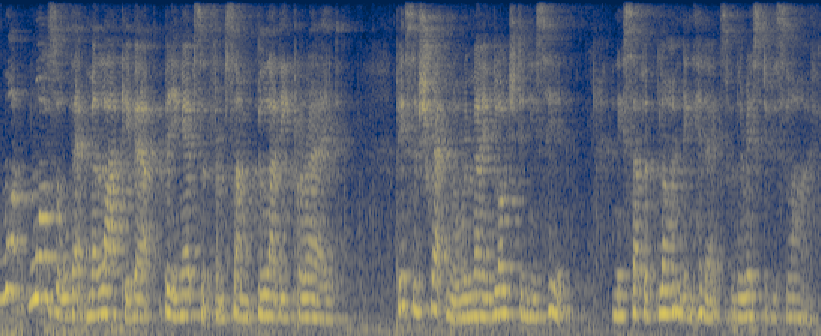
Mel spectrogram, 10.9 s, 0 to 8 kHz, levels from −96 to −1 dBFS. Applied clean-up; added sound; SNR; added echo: none; Rain / Thunderstorm; 19 dB; reverberation time 1.3 s.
